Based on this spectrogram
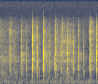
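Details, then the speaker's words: Firebird headlight actuator motor with new brass gears: sharp, irregular metallic clanks as the motor rattles loose on its actuator bracket. The fix is tapping the retaining ears with a punch so the motor sits firmly on the gear housing, which ends the rattle. "hear how that motor clanks around on the little actuator bracket."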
